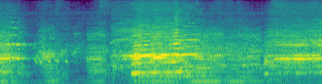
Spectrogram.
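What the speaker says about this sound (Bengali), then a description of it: "এই হচ্ছে যে হাঁসের খামার" Domestic geese on a goose farm honk loudly and repeatedly at close range, a harsh nasal chorus rising and falling over a few seconds with no speech.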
